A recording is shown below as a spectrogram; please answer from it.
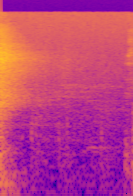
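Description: A sharp thud as a grappling partner is pulled forward and his hands slap down onto the foam mat, the sound ringing briefly in the room and fading within about half a second.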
